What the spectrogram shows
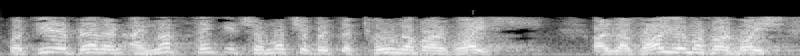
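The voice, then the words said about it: Irish accent. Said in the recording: “you can forgive the Irish accent.”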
